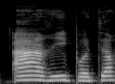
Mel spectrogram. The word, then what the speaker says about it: Harry Potter: Beaucoup de personnes adorent lire Harry Potter. Oui, je prononce Harry Potter sans prononcer le H.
